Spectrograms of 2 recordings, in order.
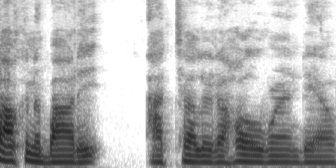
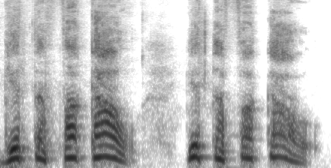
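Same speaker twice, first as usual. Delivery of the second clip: imitating her, pitched much higher; furious girlfriend; 8 semitones higher than usual. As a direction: play the enraged girlfriend throwing him out. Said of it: "She's like".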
